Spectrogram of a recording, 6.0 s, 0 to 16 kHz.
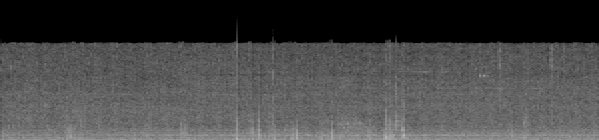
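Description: Subaru Legacy 2.5GT's turbocharged 2.5-litre flat-four boxer engine idling steadily. A few short clicks sound over it around the middle.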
